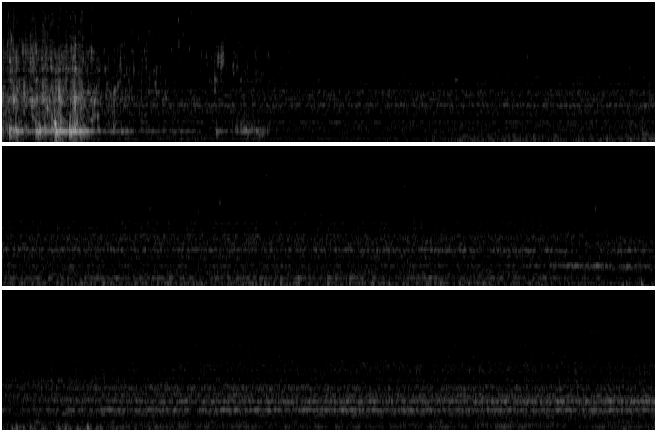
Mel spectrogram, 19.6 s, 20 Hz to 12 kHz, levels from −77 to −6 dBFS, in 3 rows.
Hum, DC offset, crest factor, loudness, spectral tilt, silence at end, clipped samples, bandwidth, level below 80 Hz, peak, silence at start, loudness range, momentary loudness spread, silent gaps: none; under 0.1%; 28 dB; -53 LUFS; -4.5 dB/octave; 0 s; under 0.1%; 11.5 kHz; -76 dBFS; -26 dBFS; 0 s; 7 LU; 10 LU; none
